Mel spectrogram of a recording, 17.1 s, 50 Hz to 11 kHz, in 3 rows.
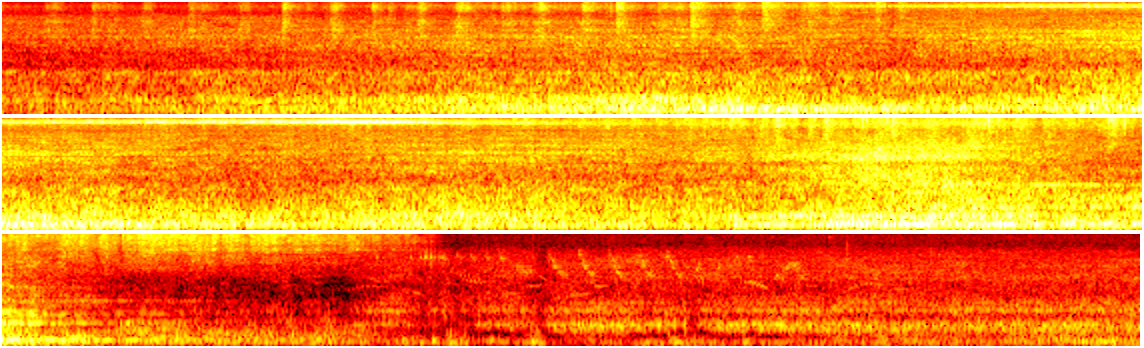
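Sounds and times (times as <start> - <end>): train rumbling past: 0.0 - 13.6
thin high whine: 3.5 - 13.8.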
